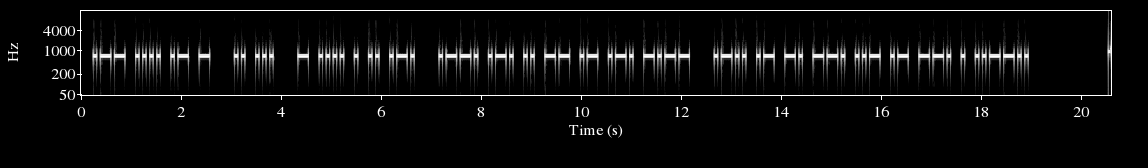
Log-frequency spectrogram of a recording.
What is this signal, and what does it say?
Morse code, heard as a keyed tone, about 17 wpm, 700 Hz. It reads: WHAT IS THEIR PRIMARY LANGUAGE?
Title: Sentences from Top 1000 Words - Review Part 5 - 17wpm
